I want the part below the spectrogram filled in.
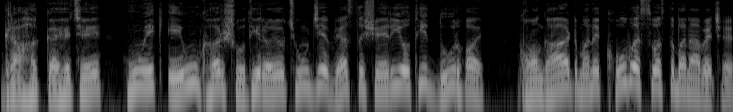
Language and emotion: Gujarati, fearful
